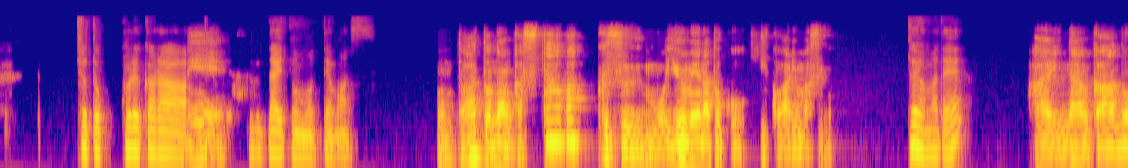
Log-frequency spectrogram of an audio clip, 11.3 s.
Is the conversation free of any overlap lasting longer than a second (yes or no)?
yes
